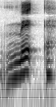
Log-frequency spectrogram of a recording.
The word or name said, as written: me'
